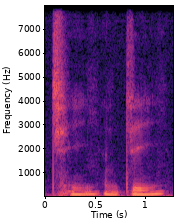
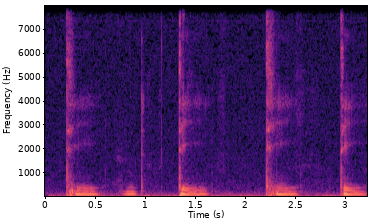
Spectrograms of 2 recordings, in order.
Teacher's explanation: the Arabic letters T and D are pronounced a bit more to the front in the mouth, more to the teeth. So if a standard English T and G is pronounced like that, T and G, then maybe the Arabic is more T and D, T, D, more with the tongue to the teeth.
